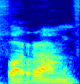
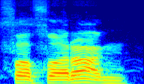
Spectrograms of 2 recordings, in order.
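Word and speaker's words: ฝรั่ง: Now, the way you pronounce farang, for us, there's only one like level, farang. Farang means white guava, but you also use farang for a white person. It depends on how hard or how low you say it.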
